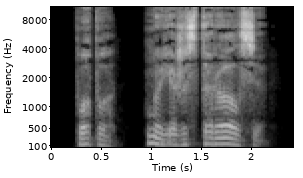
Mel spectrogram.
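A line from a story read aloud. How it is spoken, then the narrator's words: Exclamation. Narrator (Russian): воскликнул Эллен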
